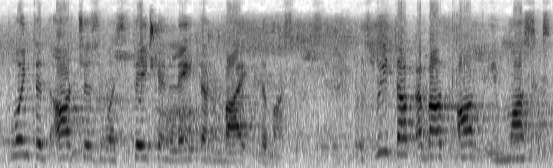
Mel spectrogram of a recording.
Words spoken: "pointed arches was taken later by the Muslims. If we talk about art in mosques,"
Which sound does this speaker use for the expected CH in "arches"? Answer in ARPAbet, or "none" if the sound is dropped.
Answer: CH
